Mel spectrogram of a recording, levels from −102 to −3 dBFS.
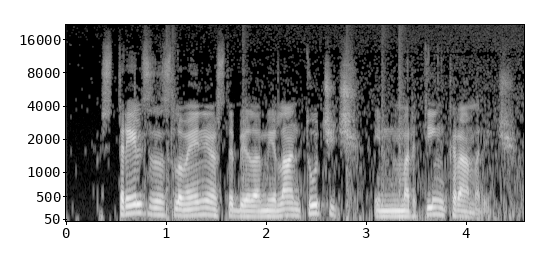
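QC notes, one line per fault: throughout, overdone noise removal: the background drops and breaks up into twinkling specks. A noise reduction stage set far too hard is cutting individual frequency bands whenever they sit close to its noise estimate, taking the quieter parts of the speech along with the noise.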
